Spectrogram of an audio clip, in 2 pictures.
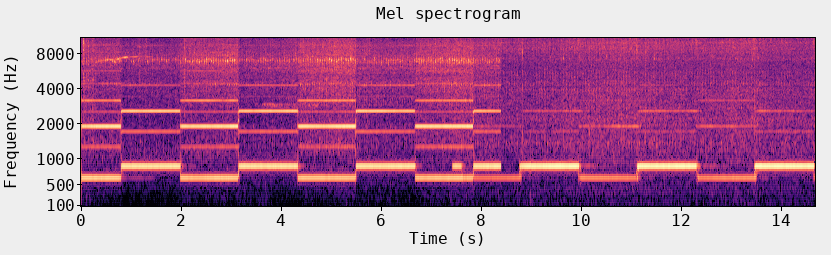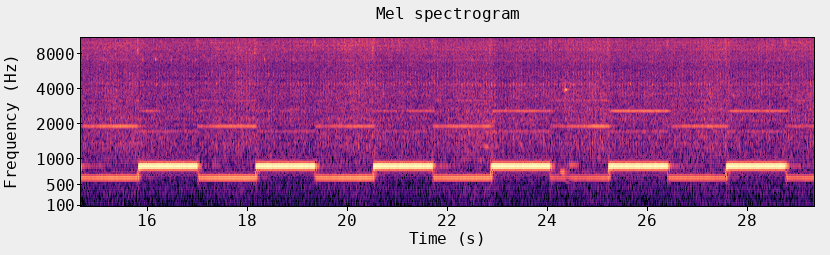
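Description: Railway level-crossing warning alarm from the loudspeaker on the crossing signal post: an electronic two-tone signal alternating between a high and a low note about once a second, warning of an approaching train. From about eight seconds in, the low note is quieter than the high one.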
